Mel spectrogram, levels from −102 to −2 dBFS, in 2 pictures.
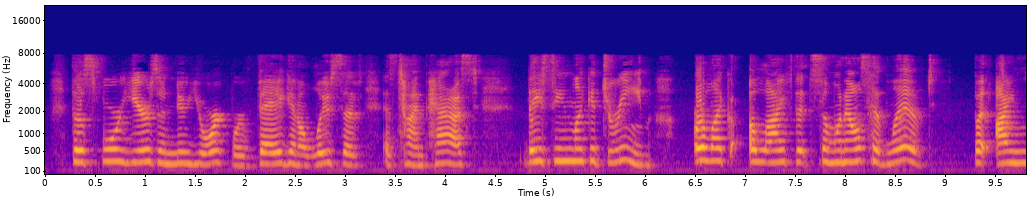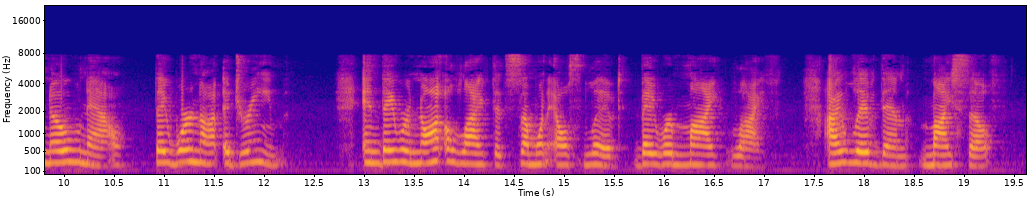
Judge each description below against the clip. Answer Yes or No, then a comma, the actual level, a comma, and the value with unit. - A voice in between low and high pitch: No, high, 240 Hz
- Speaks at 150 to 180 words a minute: Yes, average, 170 wpm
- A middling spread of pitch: Yes, average, 3.3 semitones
